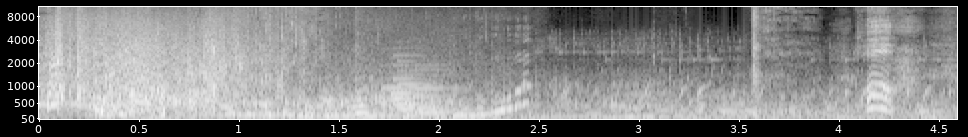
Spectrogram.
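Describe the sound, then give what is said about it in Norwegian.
A loud rushing splash of something diving down from the air into the sea, then a steady churning and bubbling that fades, with a few gurgling bubble pops near the end. “Jeg stuper ned, slik jeg så det forrige luftvesenet gjøre.”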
